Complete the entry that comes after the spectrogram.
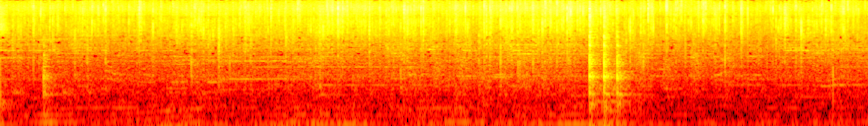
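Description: Food sizzling in oil in a metal kadai on a gas burner, with a wooden spatula scraping and stirring against the pan. A louder knock about eight seconds in.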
